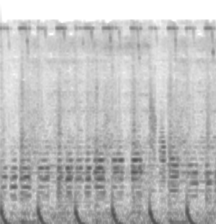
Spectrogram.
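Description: Trance music: a steady four-on-the-floor kick drum, a little over two beats a second with each kick falling in pitch, under a fast arpeggiated synth line.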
